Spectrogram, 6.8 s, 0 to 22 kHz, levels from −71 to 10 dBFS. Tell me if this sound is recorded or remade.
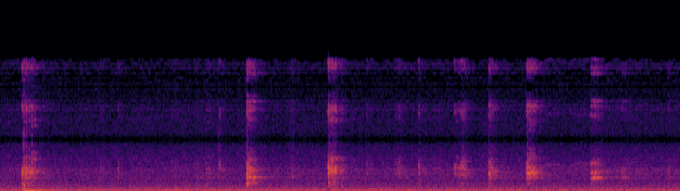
remade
